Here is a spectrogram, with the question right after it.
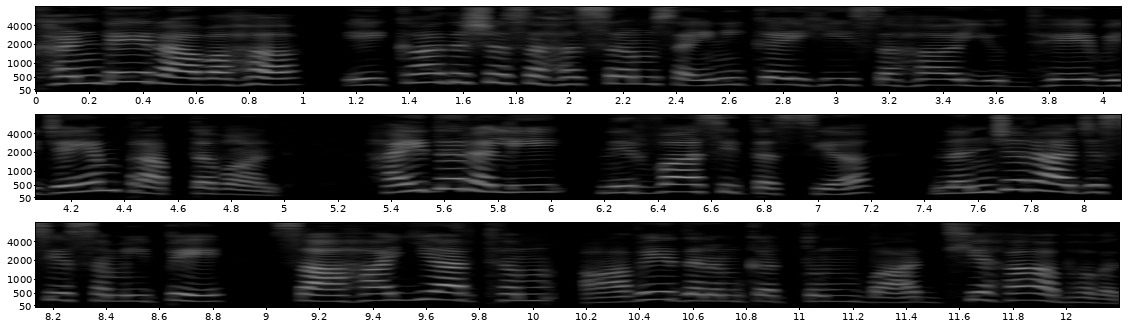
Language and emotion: Sanskrit, neutral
